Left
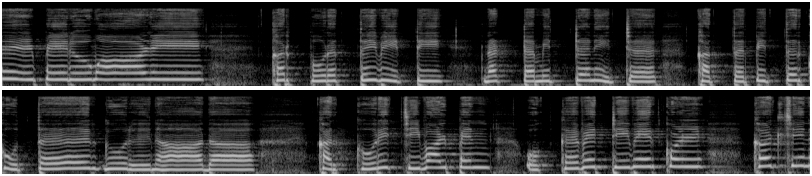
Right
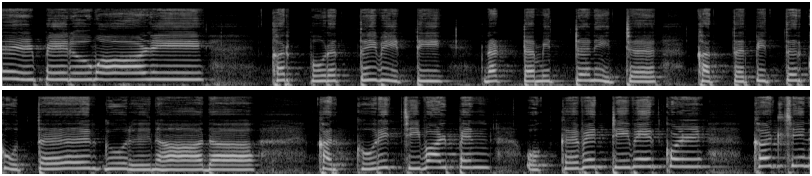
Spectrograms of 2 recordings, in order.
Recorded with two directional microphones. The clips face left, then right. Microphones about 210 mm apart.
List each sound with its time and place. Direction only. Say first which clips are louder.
0.0 s music: left 4 dB; 50° left (ahead or behind)
2.6 s a woman's voice: left 3 dB; 45° left (ahead or behind)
